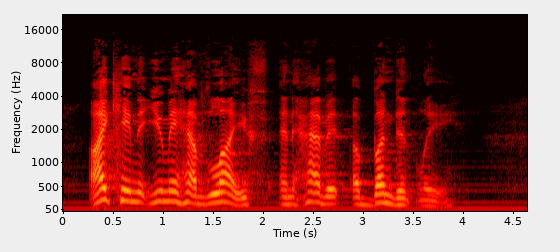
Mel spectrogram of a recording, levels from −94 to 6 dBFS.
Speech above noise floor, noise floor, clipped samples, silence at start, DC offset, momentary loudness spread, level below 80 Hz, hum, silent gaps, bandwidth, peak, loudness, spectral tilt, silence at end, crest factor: 27 dB; -65 dBFS; under 0.1%; 0.25 s; under 0.1%; 14 LU; -66 dBFS; none; none; 13.5 kHz; -18 dBFS; -38 LUFS; -5 dB/octave; 0.75 s; 22 dB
